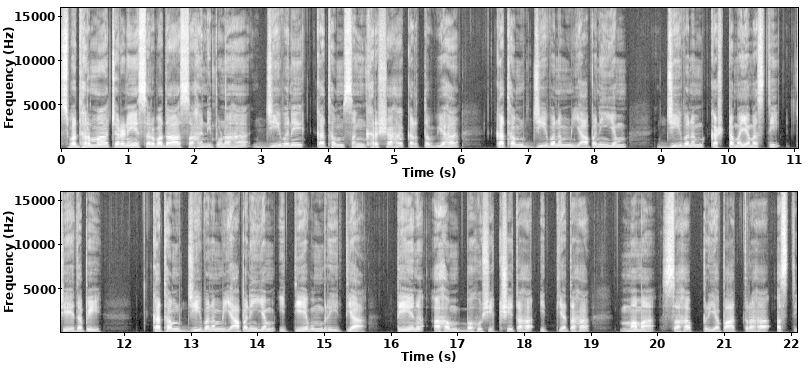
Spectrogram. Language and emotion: Sanskrit, neutral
